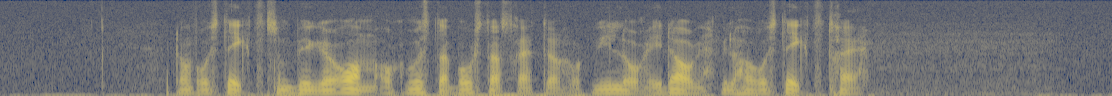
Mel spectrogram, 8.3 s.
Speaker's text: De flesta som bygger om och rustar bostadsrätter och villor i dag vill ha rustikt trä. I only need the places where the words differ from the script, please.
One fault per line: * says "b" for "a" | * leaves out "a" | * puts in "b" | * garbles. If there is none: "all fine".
* says "rustikt" for "flesta"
